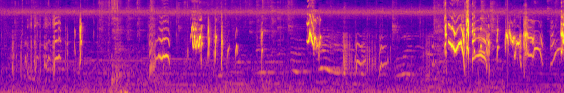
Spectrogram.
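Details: Pair of companion budgies singing and chattering; rapid, varied sequences of squeaky chirps, clicks and rising whistled notes, busiest toward the end, over a low steady hiss.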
